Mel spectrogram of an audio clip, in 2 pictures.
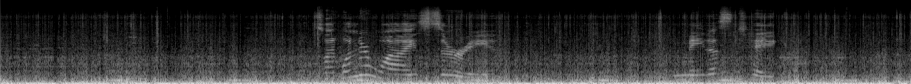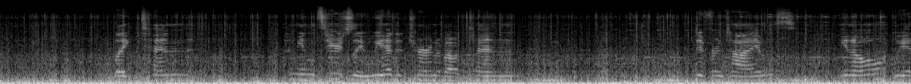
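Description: Steady low rumble of a car's engine and tyres, heard from inside the cabin while driving. Voices come and go over it several times.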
